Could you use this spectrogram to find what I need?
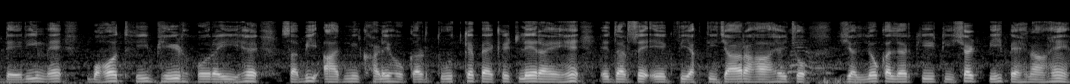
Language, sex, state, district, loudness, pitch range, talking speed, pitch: Kumaoni, male, Uttarakhand, Uttarkashi, -23 LUFS, 125-140 Hz, 185 wpm, 130 Hz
